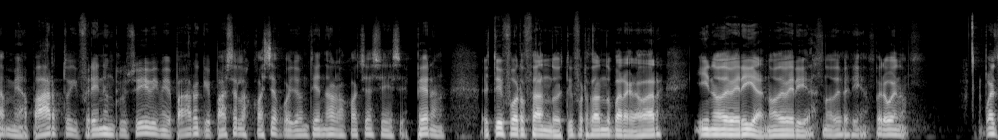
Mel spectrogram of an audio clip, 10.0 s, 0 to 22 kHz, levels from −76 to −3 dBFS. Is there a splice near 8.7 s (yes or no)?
no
